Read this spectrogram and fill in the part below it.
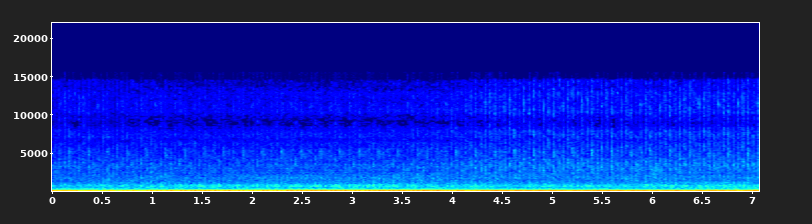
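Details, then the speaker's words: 1957 Ferguson 35 TVO tractor idling warm on TVO after valve clearance reset; steady low thrum with regular light tappet tick, slightly louder, owner suspects adjuster ball ends wearing in; normal idle. "it s nice and healthy a little bit louder but I suppose they're all just wearing into each other them little ball ends on the Adjusters"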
